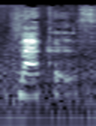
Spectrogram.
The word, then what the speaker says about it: Macca's: Like, we have Macca's runs, which means like after clubbing or after like a party. What do you call it? Max? Macca's.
